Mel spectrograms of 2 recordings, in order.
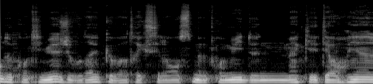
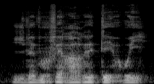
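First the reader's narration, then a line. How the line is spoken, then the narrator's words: Hissed. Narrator (French): siffla M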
